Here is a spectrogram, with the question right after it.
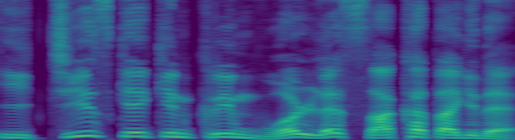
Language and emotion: Kannada, happy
